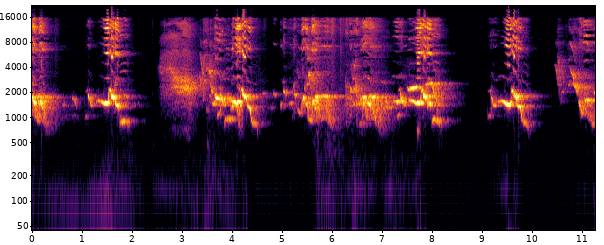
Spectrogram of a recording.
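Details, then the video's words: Black-naped oriole from Sumbawa used as a lure so other orioles join in: dense, harsh fluty phrases with falling slurs, repeated through the whole stretch with short gaps. "Kepodang Lokal Gacor Suara Buat Pancingan Burung Kepodang Agar Bunyi."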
